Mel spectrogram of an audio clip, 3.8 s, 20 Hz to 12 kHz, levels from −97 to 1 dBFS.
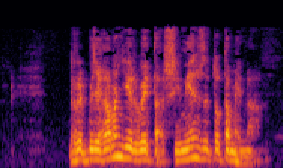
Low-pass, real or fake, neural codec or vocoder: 7.2 kHz; real; none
